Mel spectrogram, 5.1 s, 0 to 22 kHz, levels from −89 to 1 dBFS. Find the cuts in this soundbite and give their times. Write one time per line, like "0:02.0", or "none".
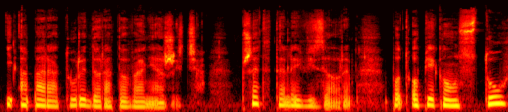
none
